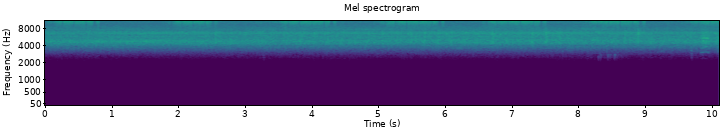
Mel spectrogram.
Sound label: Myopsalta mackinlayi Ceratodus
